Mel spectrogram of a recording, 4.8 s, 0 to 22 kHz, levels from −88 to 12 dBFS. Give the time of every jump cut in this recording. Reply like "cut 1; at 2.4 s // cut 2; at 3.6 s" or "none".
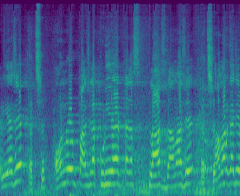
none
